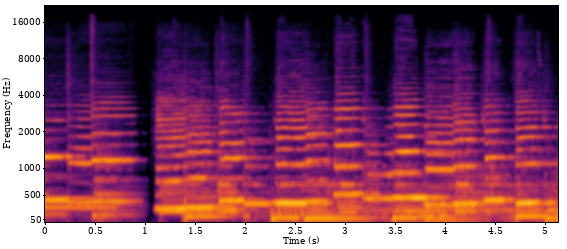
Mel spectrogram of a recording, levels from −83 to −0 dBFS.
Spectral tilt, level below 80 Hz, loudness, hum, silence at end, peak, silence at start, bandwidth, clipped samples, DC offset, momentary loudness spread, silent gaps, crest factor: -6.5 dB/octave; -30 dBFS; -18 LUFS; none; 0 s; -4 dBFS; 0 s; 17.5 kHz; under 0.1%; under 0.1%; 6 LU; none; 14 dB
